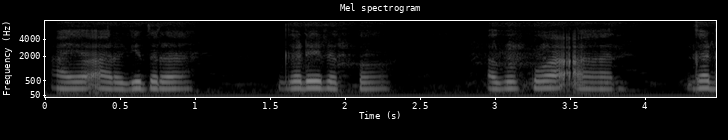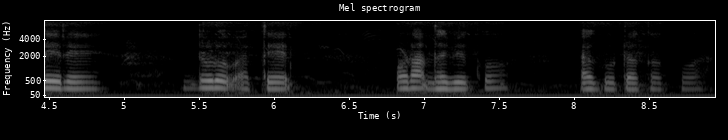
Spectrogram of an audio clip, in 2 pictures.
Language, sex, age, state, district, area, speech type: Santali, female, 18-30, Jharkhand, Bokaro, rural, spontaneous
